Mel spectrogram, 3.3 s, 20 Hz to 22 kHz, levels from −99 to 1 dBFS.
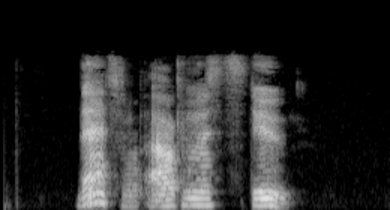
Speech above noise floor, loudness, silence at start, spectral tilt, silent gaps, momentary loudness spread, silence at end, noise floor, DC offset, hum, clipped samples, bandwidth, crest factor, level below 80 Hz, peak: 63 dB; -21 LUFS; 0.65 s; -5.5 dB/octave; none; 12 LU; 0.85 s; -84 dBFS; under 0.1%; none; under 0.1%; 7.8 kHz; 20 dB; -62 dBFS; -2 dBFS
